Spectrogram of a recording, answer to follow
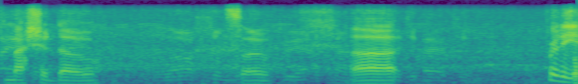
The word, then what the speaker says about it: Machado: It says Macados, but it's pronounced Machado.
